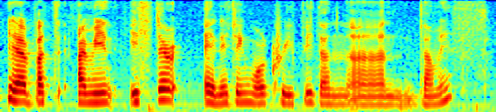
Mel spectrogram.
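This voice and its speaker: A woman's voice: mid-range voice, measured pace. A woman co-hosting a casual fan podcast, telling stories in a giggly, repetitive way. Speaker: podcast co-host.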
